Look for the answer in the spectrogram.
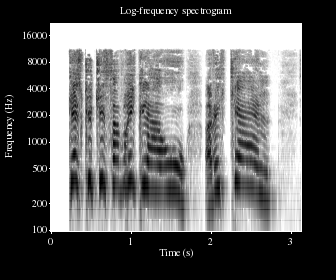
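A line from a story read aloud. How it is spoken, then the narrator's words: Exclaiming. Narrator (French): s'écria Lavande Brown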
